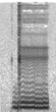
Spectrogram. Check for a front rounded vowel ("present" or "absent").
present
